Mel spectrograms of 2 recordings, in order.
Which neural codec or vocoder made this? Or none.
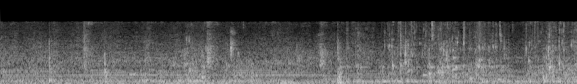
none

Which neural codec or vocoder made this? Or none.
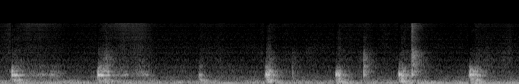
autoencoder, DAC-VAE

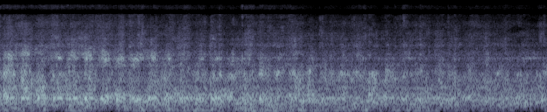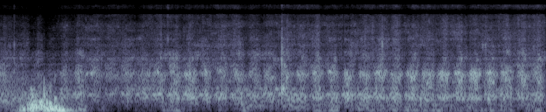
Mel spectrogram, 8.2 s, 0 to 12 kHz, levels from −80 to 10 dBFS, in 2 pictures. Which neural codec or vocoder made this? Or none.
codec, HILCodec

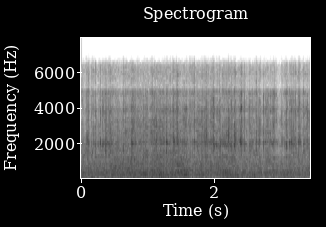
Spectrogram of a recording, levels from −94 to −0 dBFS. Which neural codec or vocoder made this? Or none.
codec, SNAC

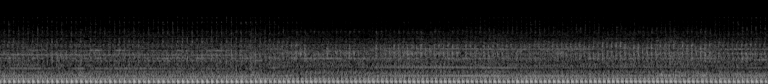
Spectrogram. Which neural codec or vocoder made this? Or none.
none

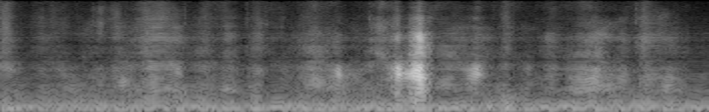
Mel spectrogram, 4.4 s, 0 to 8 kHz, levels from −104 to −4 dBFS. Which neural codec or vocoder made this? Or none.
vocoder, Vocos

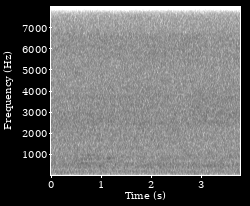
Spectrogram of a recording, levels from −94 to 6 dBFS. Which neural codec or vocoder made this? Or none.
none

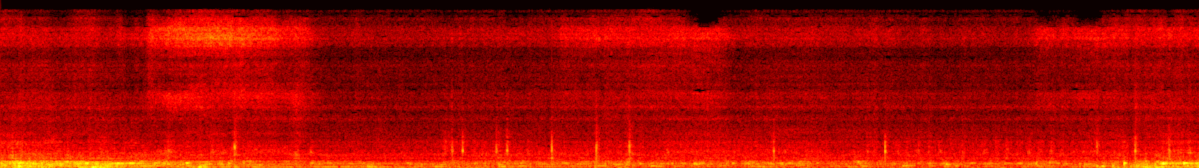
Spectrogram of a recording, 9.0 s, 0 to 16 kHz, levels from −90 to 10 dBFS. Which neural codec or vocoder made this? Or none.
autoencoder, DAC-VAE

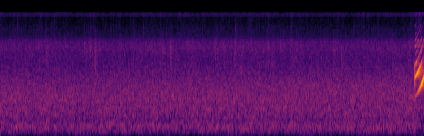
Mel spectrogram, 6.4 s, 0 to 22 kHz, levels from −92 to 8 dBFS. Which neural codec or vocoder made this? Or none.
none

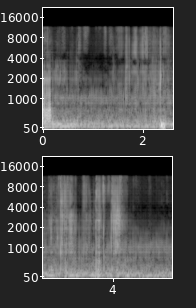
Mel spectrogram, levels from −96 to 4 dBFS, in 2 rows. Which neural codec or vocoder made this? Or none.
vocoder, BigVGAN v2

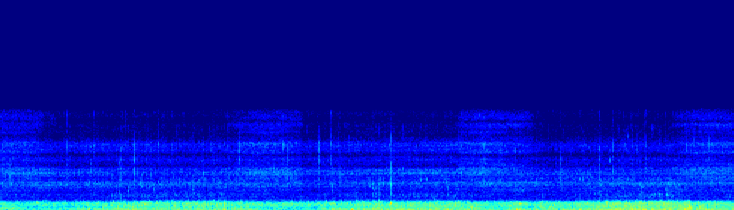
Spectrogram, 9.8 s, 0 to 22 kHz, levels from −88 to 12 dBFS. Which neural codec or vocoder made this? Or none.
none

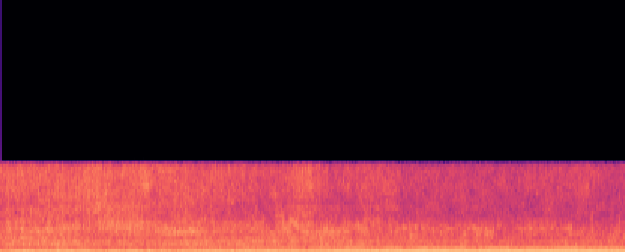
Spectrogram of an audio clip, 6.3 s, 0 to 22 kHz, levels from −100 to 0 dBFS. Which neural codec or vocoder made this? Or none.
vocoder, BigVGAN v2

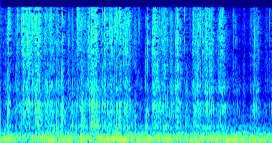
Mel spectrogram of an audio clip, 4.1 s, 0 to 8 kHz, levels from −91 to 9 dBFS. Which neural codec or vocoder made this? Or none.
none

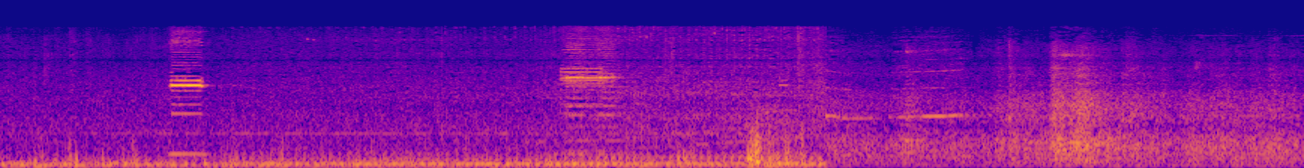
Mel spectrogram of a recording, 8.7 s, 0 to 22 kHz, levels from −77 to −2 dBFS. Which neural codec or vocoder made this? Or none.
none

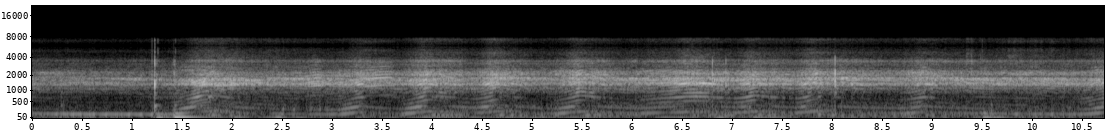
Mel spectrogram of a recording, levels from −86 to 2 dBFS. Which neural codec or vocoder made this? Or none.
none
